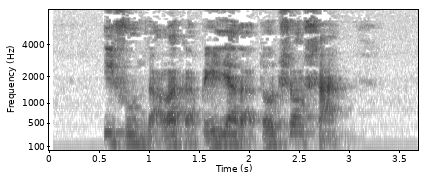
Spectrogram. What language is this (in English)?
Catalan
